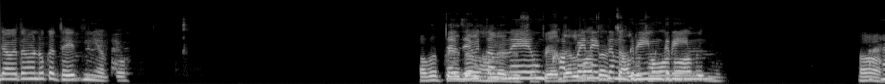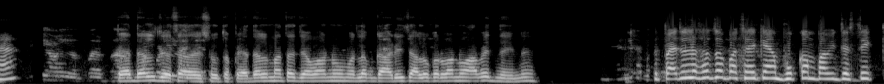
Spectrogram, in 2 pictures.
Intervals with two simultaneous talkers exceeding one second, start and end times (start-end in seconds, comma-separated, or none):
4.6-7.0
